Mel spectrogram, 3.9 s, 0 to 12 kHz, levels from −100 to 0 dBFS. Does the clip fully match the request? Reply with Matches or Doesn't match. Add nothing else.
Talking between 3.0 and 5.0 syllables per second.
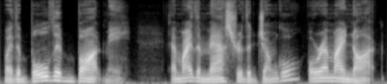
Doesn't match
